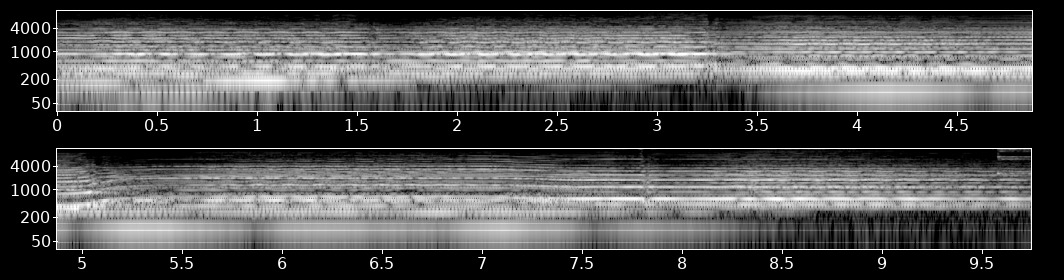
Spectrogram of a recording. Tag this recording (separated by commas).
fiddle, Double bass, Bowed string instrument, Cello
